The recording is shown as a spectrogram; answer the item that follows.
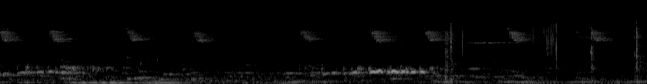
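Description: A bird chirping over and over, about twice a second, with a lower wavering sound that is loudest a little before four seconds in. A few sharp clicks come near the end.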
